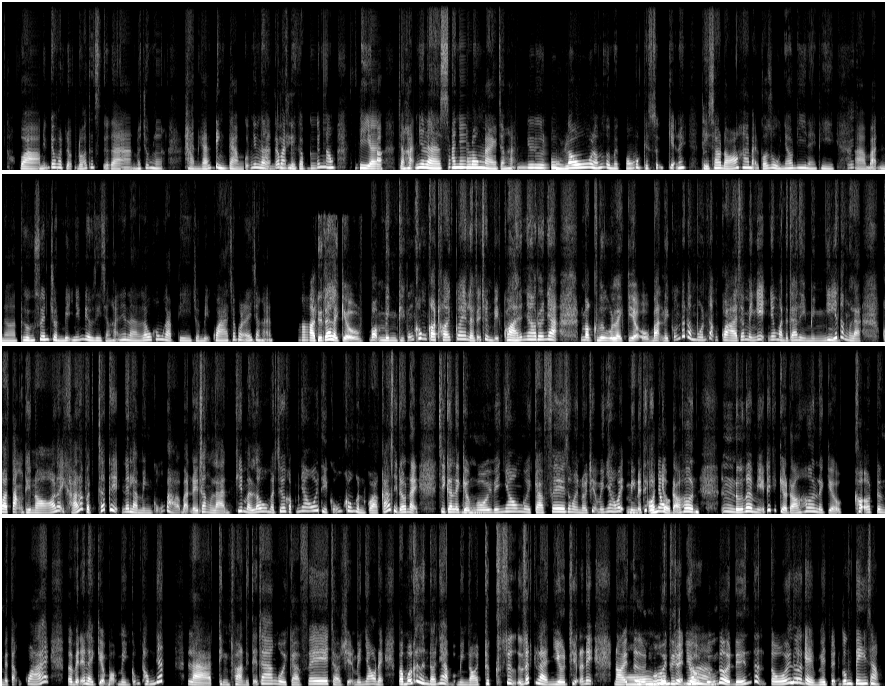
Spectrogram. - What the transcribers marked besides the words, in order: distorted speech; laugh; static; other background noise
- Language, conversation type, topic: Vietnamese, podcast, Bạn có thể kể về cách bạn quen người bạn thân mới của mình không?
